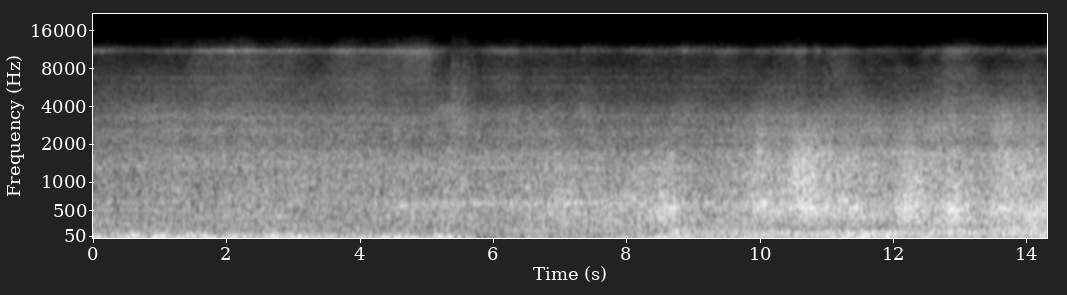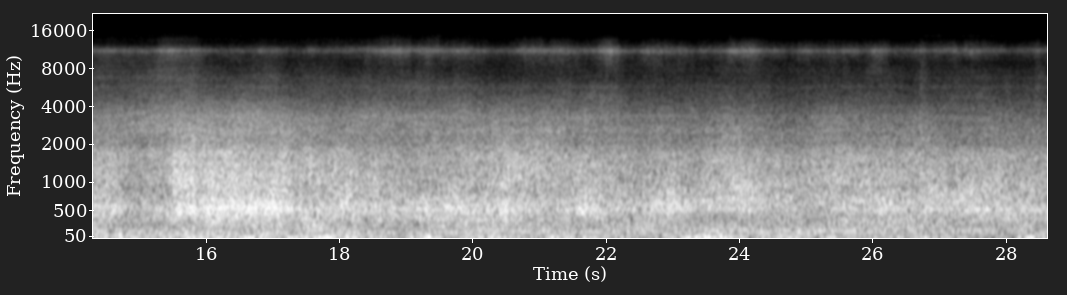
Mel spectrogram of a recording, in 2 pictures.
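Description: Twin-engine Airbus A330 airliner landing: a steady jet engine noise that swells from about nine seconds in, is loudest around the middle and stays strong, as on the landing roll with reverse thrust, then eases slightly near the end.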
